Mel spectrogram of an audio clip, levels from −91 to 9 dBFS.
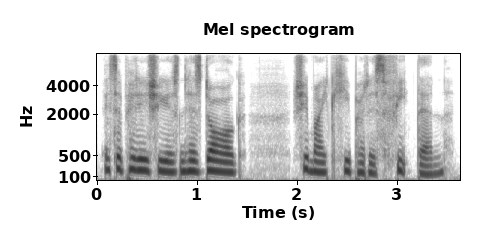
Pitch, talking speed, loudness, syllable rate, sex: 190 Hz, 230 wpm, -18 LUFS, 5.2 syllables/s, female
